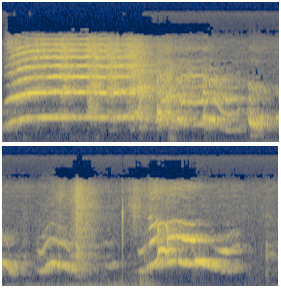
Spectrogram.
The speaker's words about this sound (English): This tantrum, from scream to whimper, took only a minute.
